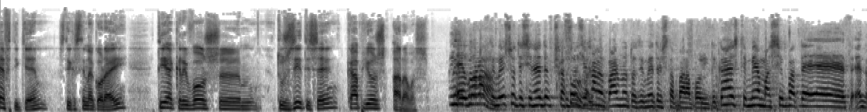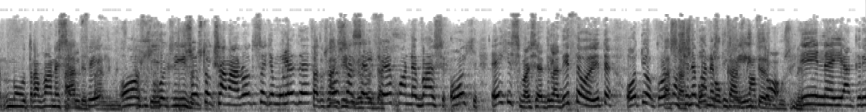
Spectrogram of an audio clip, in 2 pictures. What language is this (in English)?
Greek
